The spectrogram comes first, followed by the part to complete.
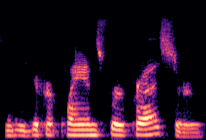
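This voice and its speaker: A man hosting a podcast, asking his guests a question haltingly and searching for words. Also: medium pitch, darkish tone, breathy edge, dull audio. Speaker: podcast host. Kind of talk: casual interview questions.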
